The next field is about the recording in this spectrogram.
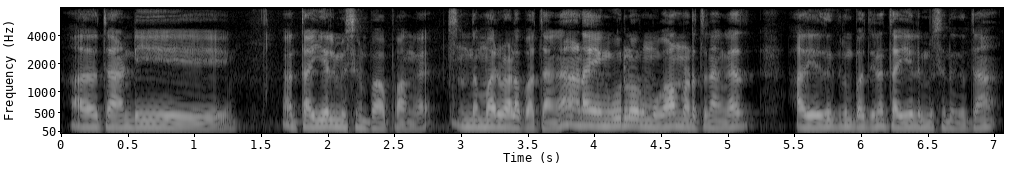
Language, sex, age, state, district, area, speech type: Tamil, male, 30-45, Tamil Nadu, Kanyakumari, urban, spontaneous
